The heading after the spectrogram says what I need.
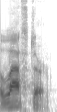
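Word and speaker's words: Leicester: it was at a a town called uh Lester which is spelled l e CI s r just like it sounds it's like it sounds what's what's uh what's silent all of it basically so but this is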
